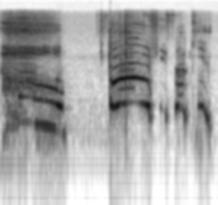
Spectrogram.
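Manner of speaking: high gushing gasp; squealing fangirl coo. Retold or imitated. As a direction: coo over the cute little girl. Maid gushing over girl, retold.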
